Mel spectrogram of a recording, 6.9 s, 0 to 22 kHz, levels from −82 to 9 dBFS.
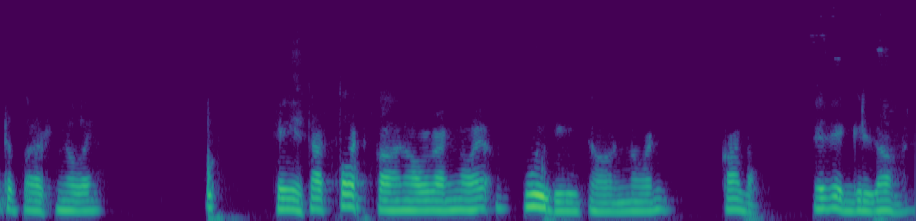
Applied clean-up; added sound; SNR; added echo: neural mask model DeepFilterNet 3.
